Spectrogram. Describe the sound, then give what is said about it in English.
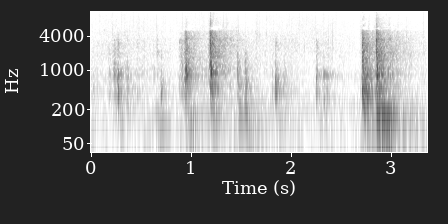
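A door is worked open: a series of sharp knocks and clunks, ending in a louder, heavier rattling thud as it swings. No voices. “Why aren't you answering the door?”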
